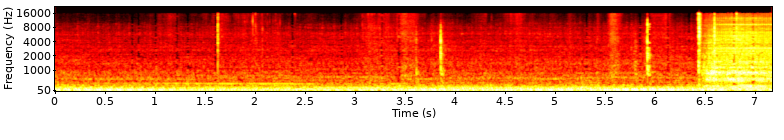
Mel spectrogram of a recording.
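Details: Abandoned Aussie Mopar VG that has not run since 1997, being cranked. Even, rhythmic churning about three or four beats a second; the starter turns the engine over cleanly.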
